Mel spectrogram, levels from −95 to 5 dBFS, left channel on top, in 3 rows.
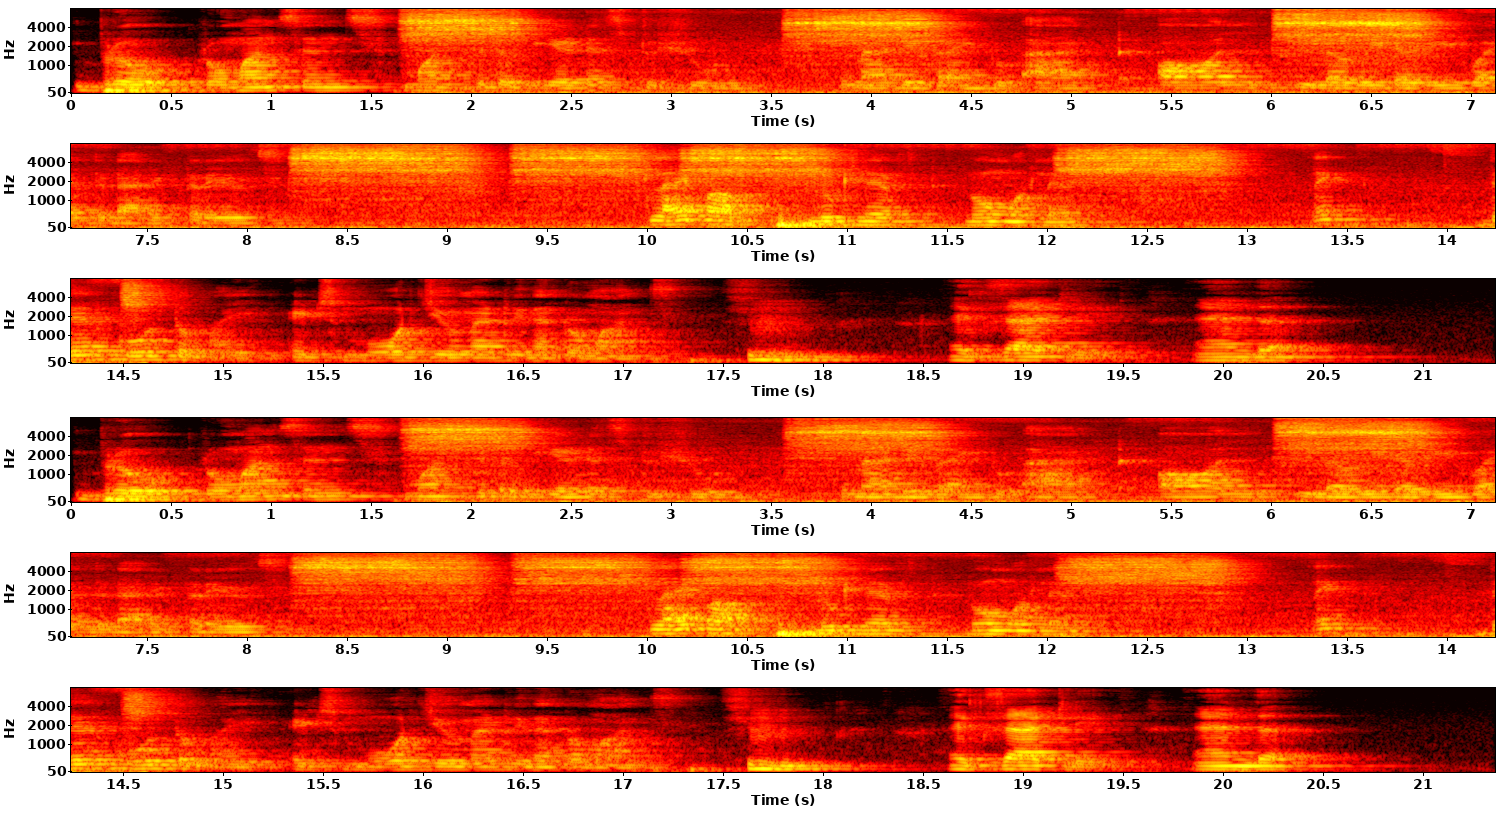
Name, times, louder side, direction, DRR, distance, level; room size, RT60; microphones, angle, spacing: voice 1, 0.0-3.3 3.5-5.1 5.4-8.2 10.0-12.2 13.3-13.5 14.2-17.3, left 1 dB, 25° left, 1 dB, 0.6 m, -27 dB
sound 1, 1.6-14.6, left 3 dB, 85° left, 0.9 m, -23 dB
voice 2, 17.5-17.9 18.6-19.4 19.8-20.3, right 4 dB, 30° right, 4 dB, 0.3 m, -25 dB
4.4 x 2.7 x 3.0 m, 0.87 s
head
